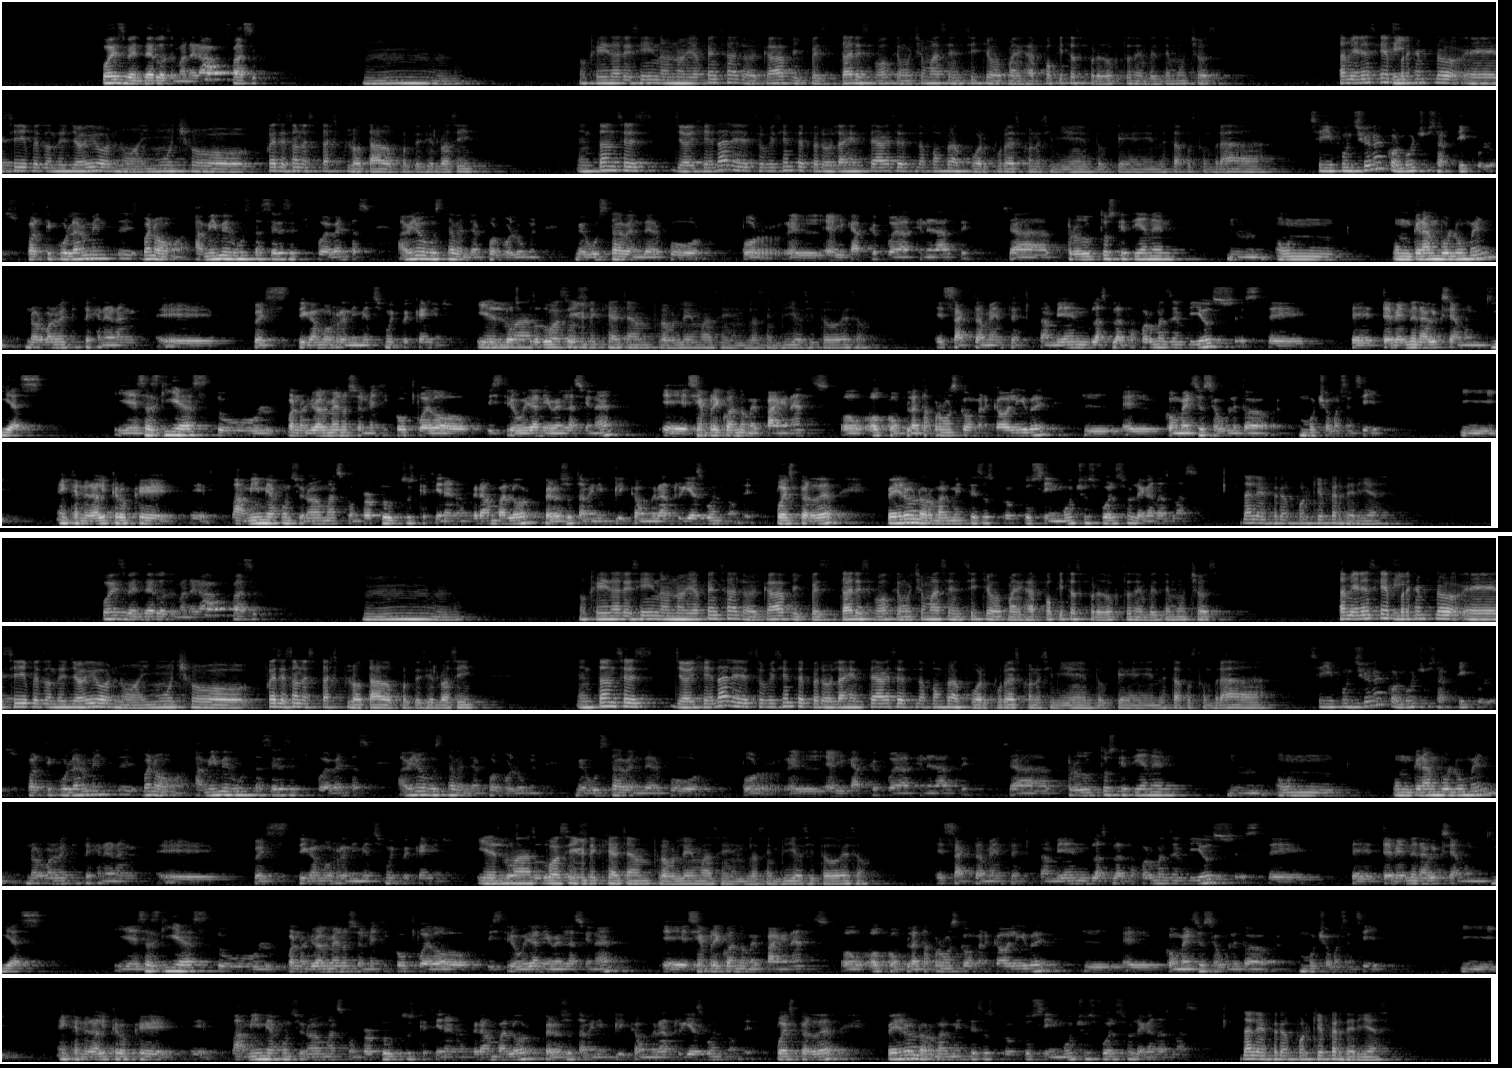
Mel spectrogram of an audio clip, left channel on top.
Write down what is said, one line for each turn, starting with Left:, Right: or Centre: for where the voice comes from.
Left: puedes venderlos de manera fácil.
Right: Mm, ok, dale, sí, no, no había pensado lo del gap y pues dale, supongo que mucho más sencillo manejar poquitos productos en vez de muchos. También es que, por
Left: Sí,
Right: ejemplo, eh, sí, pues donde yo vivo no hay mucho, pues eso no está explotado, por decirlo así. Entonces yo dije, dale, es suficiente, pero la gente a veces no compra por puro desconocimiento, que no está acostumbrada,
Left: Sí, funciona con muchos artículos, particularmente, bueno, a mí me gusta hacer ese tipo de ventas. A mí no me gusta vender por volumen, me gusta vender por, por el, el gap que pueda generarte. O sea, productos que tienen mm, un, un gran volumen normalmente te generan, eh, pues, digamos, rendimientos muy pequeños. Y
Right: y es
Left: los
Right: más
Left: productos,
Right: posible que hayan problemas en los envíos y todo eso.
Left: exactamente. También las plataformas de envíos, este, te, te venden algo que se llaman guías Y esas guías, tú, bueno, yo al menos en México puedo distribuir a nivel nacional, eh, siempre y cuando me paguen antes, o, o con plataformas como Mercado Libre, el, el comercio se vuelve todo mucho más sencillo. Y en general creo que eh, a mí me ha funcionado más comprar productos que tienen un gran valor, pero eso también implica un gran riesgo en donde puedes perder, pero normalmente esos productos sin mucho esfuerzo le ganas más
Right: Dale, pero ¿por qué perderías?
